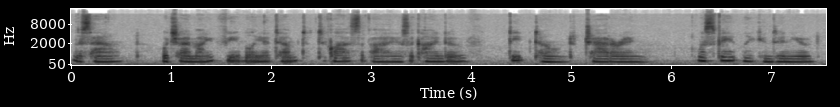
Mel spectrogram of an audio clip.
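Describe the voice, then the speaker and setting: A woman whispers a horror story in a hushed, deliberate ASMR reading. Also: on the low side, fairly even intonation, creaky, rough recording. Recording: faint background noise.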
